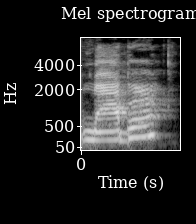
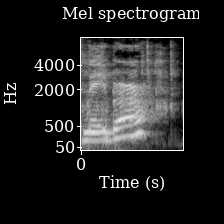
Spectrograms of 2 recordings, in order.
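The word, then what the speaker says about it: Nabers: Some people pronounce it Naber, but it's Naber.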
